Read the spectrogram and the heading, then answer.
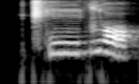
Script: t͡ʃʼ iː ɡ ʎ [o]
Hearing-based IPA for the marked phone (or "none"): ɔ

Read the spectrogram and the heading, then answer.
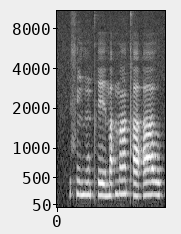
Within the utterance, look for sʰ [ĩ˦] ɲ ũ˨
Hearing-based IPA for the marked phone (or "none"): ĩ˨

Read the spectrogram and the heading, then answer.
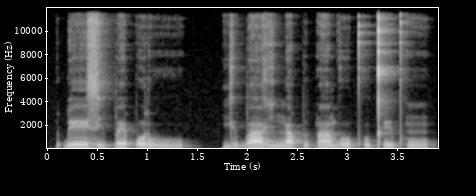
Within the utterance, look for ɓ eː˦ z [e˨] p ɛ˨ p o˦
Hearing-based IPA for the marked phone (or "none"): i˨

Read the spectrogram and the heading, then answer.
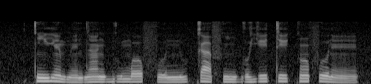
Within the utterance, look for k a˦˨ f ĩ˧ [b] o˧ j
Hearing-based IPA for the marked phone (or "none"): ɡ͡b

